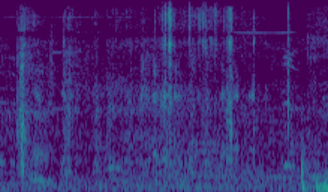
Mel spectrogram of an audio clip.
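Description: Wind rumbling on the microphone, with faint distant voices.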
